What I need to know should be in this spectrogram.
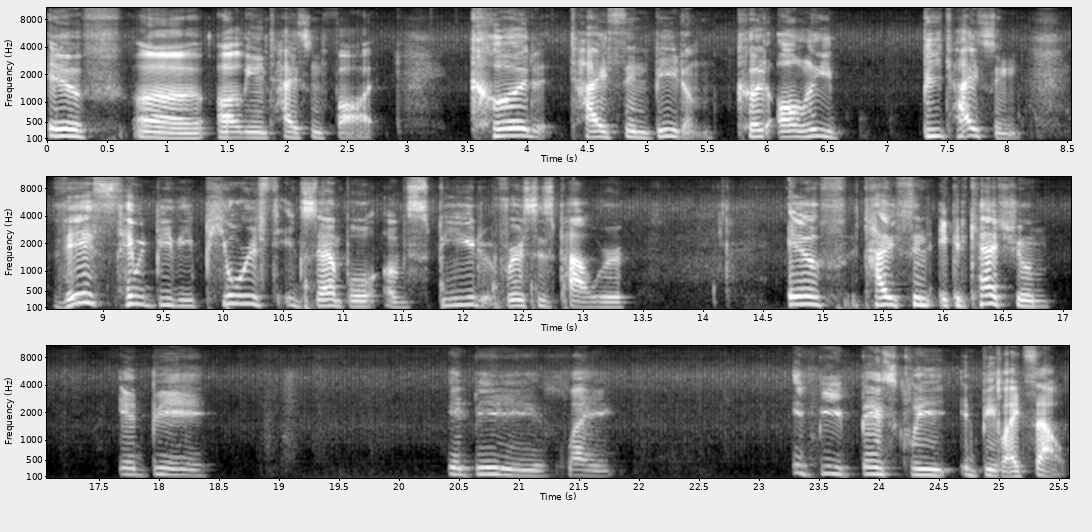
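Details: Stuttering in a man who says he has a speech impediment he cannot control, making him sound like he is tripping over his words.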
